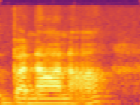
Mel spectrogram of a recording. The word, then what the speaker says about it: banana: NH and ER so if you're gonna spell it away in Australian says banana it would be bah NH NH banana banana banana banana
